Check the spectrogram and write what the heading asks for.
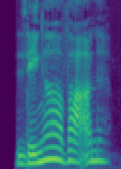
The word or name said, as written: længerevarende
